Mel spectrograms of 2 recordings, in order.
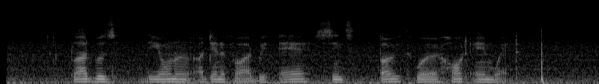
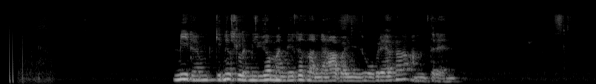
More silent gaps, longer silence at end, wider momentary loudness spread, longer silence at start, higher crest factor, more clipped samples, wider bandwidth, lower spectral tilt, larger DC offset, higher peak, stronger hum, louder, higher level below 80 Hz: neither; second, 0 s vs 0.3 s; second, 12 LU vs 21 LU; second, 0.05 s vs 1.75 s; about the same, 16 dB vs 18 dB; neither; about the same, 10.5 kHz vs 11.5 kHz; first, -7.5 dB/octave vs -6 dB/octave; neither; second, -20 dBFS vs -14 dBFS; neither; second, -37 LUFS vs -30 LUFS; first, -50 dBFS vs -78 dBFS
